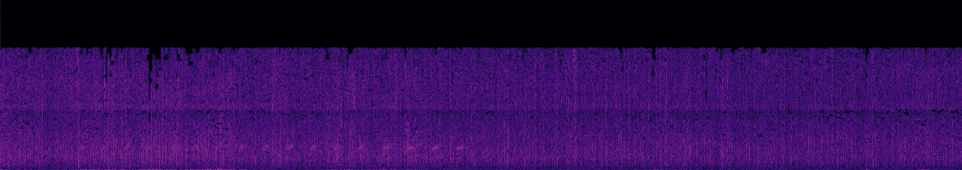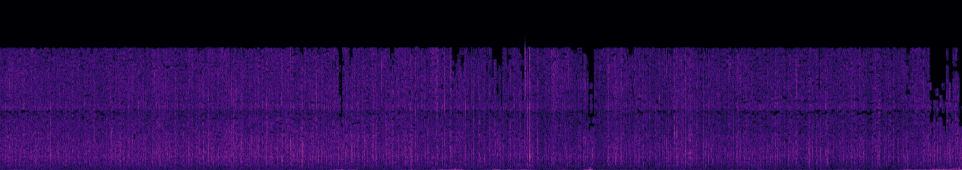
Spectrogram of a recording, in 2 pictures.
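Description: Rain falling steadily, with low rumbles on the microphone near the start and again about two thirds of the way through.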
